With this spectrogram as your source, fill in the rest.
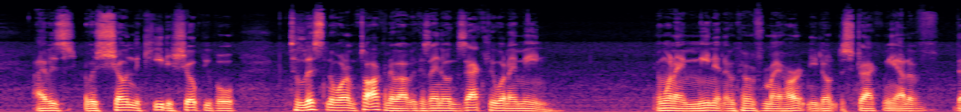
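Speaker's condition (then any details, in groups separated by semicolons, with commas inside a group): No condition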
